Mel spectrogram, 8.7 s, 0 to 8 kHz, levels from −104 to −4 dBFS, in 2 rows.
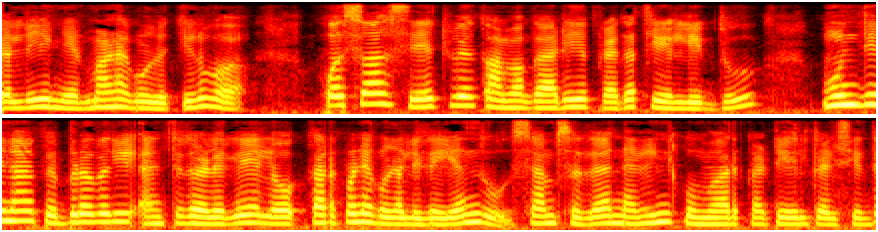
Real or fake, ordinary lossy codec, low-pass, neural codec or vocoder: fake; none; 7.2 kHz; codec, 16 kHz in and 24 kHz out, 1.1 kbps, FireRedTTS-2 codec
